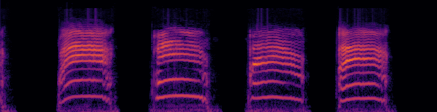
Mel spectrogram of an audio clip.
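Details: A house cat mews four times in quick succession, about one call per second. Each is an even, slightly arched tone of similar length, and the gaps between are silent.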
